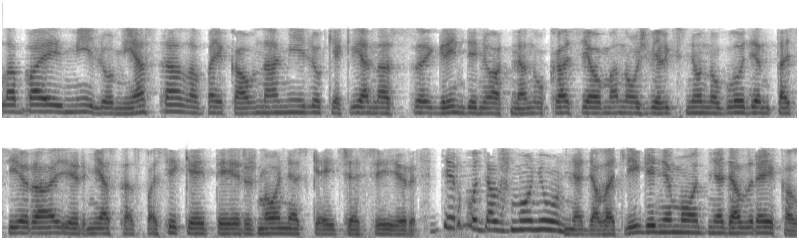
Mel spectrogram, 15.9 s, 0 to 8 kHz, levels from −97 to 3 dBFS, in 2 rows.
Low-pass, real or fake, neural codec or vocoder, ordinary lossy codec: 7.2 kHz; real; none; AAC, 16 kbps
